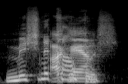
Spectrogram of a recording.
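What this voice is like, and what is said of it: Imitates another person's voice. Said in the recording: “I can't do a Bush impression... I can't do it. I can't do impressions very well.”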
